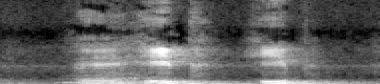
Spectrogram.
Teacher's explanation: And the last one that we have here is the consonant ha, which is voiceless, a glottal by fricative.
